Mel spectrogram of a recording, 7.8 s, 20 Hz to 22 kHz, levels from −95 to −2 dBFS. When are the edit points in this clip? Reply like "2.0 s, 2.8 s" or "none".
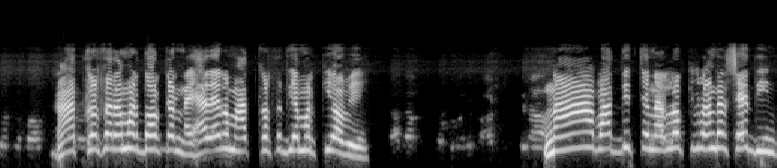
none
